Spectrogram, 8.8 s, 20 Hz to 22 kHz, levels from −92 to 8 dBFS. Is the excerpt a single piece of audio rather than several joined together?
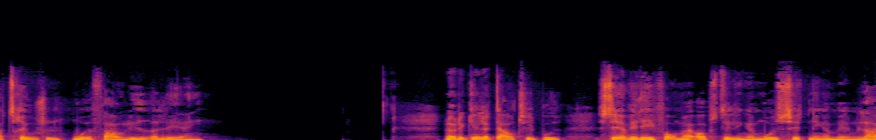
yes; 0 cuts

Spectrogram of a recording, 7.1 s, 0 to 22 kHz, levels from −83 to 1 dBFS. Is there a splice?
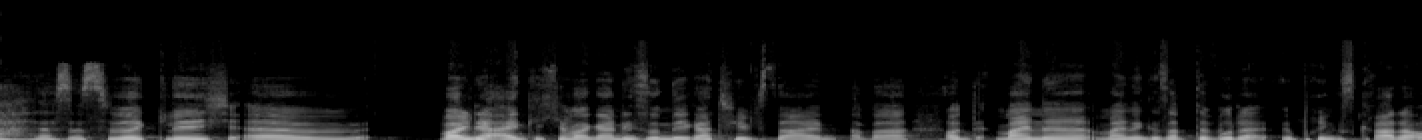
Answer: yes; 3 cuts; at 2.2 s, 4.7 s, 6.1 s

